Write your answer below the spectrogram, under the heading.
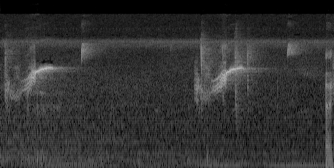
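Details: Mating call of a towhee, with other birds joining in: a pair of upslurred, sweet rising notes spaced roughly two seconds apart, plus a faint soft click at the end.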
